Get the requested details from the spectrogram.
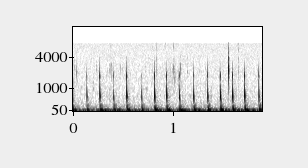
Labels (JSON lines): {"label": "biophony, knock", "recorder": "SoundTrap 300"}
